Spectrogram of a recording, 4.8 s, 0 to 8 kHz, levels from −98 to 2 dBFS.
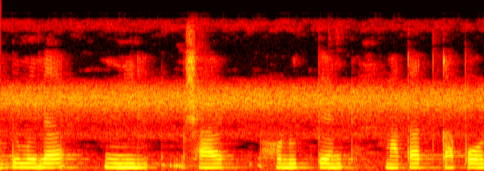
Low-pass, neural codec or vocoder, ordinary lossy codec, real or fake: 7.2 kHz; none; none; real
